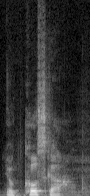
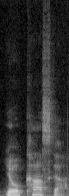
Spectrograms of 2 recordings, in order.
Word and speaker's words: Yokosuka: please don't hold it against me but um yokosuka yokosuka yokosuka ship naval shipyard we do have some here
